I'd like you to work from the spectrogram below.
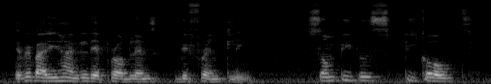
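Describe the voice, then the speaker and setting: A woman with a Trinidadian accent and very deep, low pitch, at a moderate pace with lively intonation, amid audible room echo. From Trinidad and Tobago (Tobago). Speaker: retired psychiatric nurse. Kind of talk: casual interview chat. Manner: halting, repetitive starts.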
